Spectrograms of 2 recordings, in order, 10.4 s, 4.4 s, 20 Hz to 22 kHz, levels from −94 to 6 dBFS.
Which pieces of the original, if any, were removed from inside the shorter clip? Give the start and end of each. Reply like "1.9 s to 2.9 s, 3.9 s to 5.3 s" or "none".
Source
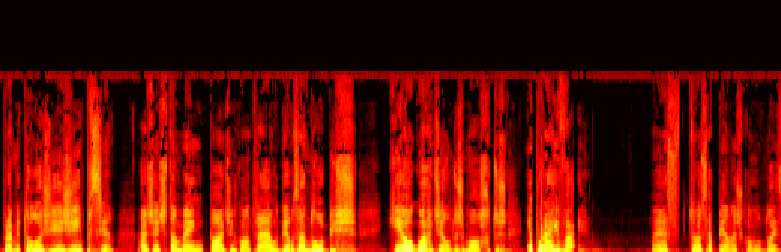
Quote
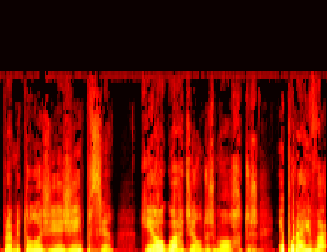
1.8 s to 5.1 s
